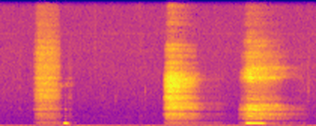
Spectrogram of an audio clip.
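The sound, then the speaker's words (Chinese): Three heavy, panting breaths, breathy bursts spaced irregularly and fairly faint, heard alone; the first and last each end with a short voiced catch in the throat. “大口大口的呼气呢，看来这一次很舒服呀。”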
